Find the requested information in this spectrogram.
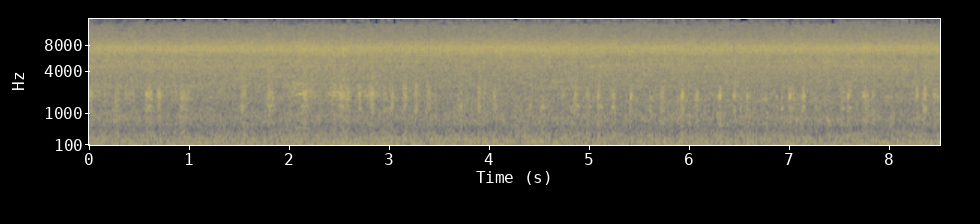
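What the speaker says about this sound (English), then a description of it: "Ducks everywhere." Ducks at a bay beach, with soft repeated quacks scattered through steady wind and water noise, a busy outdoor flock heard at a moderate distance.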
